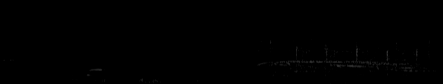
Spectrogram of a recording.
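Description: Faint sounds of basketball play on a hardwood gym floor: sneakers squeaking and the ball bouncing, with voices. It grows louder in the last second or so, with a longer held squeak-like tone among quick clicks.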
